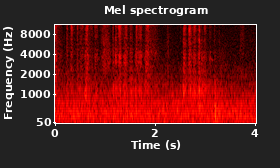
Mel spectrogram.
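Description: Faint scratching of a pen writing on paper in short strokes, thinning out after about two and a half seconds.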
